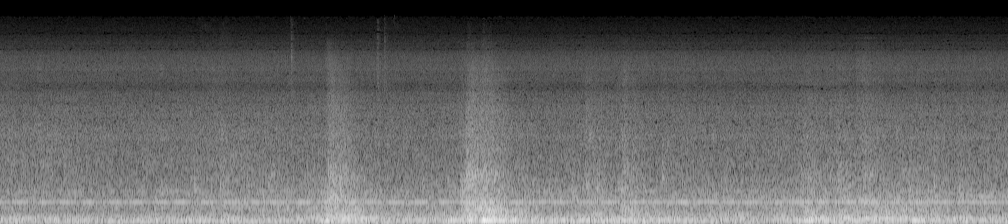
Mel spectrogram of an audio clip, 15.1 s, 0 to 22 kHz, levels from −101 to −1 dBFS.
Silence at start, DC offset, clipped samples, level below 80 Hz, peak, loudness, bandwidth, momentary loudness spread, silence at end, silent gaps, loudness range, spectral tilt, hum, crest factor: 0 s; under 0.1%; under 0.1%; -26 dBFS; -4 dBFS; -24 LUFS; 9.6 kHz; 8 LU; 0 s; none; 6 LU; -7.5 dB/octave; none; 18 dB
